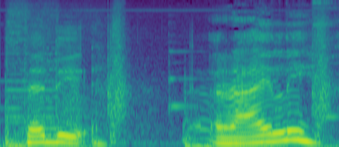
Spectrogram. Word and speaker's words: Teddy Riley: My sme si mohli zahrať práve jednu, volá sa Listen Up, produkoval ju Teddy Riley, sa to vyslovuje.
